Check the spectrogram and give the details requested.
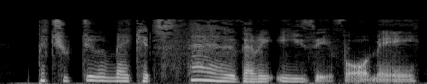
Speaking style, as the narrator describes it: she purred

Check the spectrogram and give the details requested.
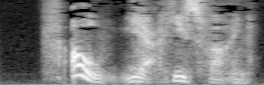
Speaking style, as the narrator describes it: he scoffed

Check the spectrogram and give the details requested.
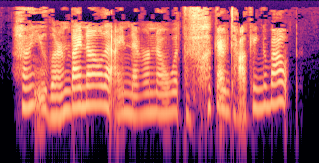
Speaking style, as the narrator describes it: I laughed

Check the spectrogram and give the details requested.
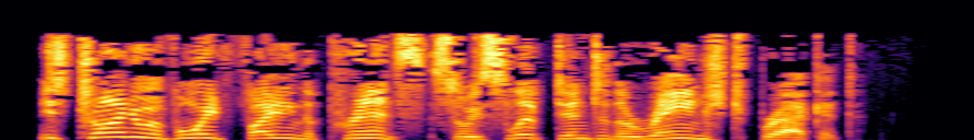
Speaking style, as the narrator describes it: a man shouted

